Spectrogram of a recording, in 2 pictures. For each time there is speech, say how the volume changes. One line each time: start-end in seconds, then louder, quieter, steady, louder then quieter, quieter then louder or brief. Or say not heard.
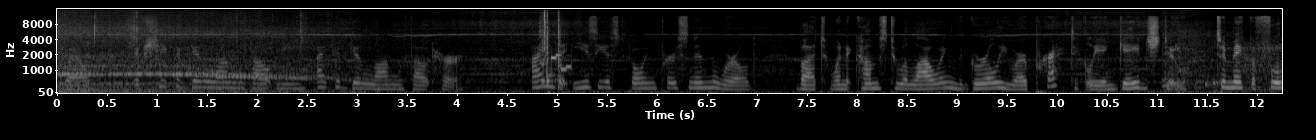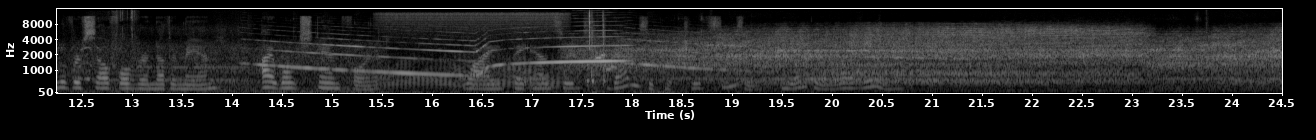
0.1-15.6 louder
16.3-20.8 quieter then louder.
